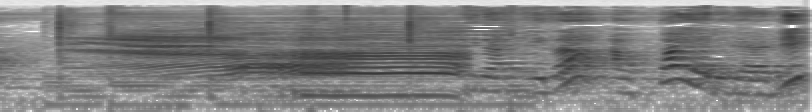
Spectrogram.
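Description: A cow moos loudly in a long, drawn-out low call, followed by a second shorter moo, while someone speaks briefly over the end of it.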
